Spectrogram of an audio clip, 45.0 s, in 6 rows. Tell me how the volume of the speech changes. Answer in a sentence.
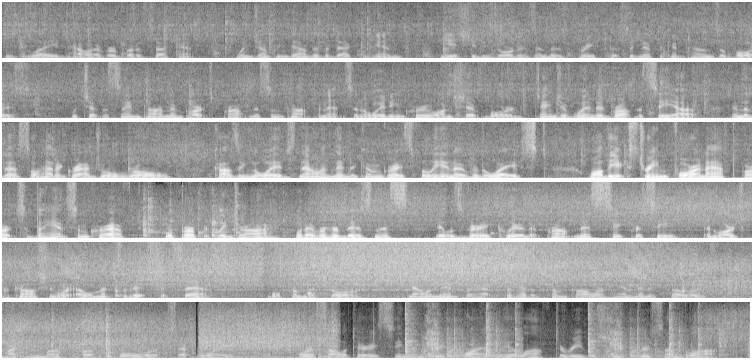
The volume of the speech goes up, then down.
